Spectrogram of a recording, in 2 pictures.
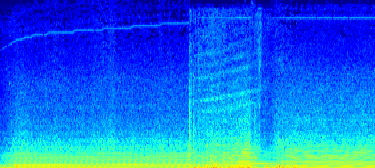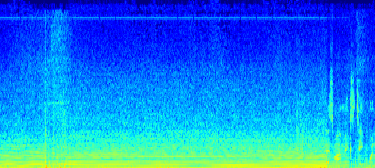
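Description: Ford Mustang muscle car engine in The Crew Motorfest, a loud sustained drone that surges and revs twice, layered under background music with a voice talking over it.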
